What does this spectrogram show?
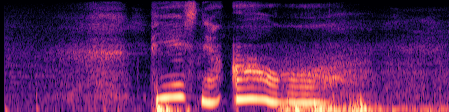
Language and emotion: Russian, sad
